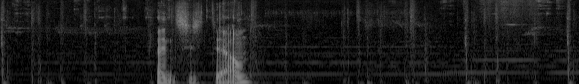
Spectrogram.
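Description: A horse in the medieval video game Kingdom Come: Deliverance clip-clops along in a steady rhythm of soft hoofbeats while a voice briefly speaks over it.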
